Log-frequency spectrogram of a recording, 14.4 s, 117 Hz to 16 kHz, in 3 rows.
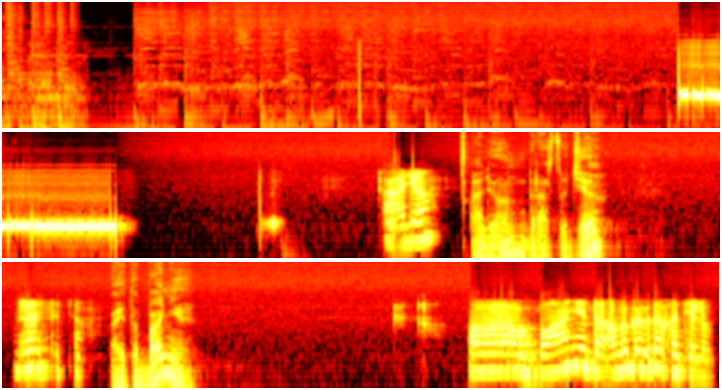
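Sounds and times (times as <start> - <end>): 
steady telephone tone: 4.5 - 5.7
speech: 7.4 - 8.9, 9.6 - 11.0, 12.7 - 14.3.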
